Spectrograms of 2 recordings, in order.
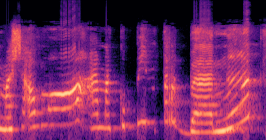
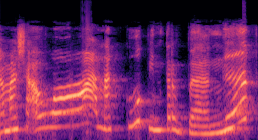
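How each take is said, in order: First: Higher admiring exclamation, slow praise after; mother praising a busy toddler; praising child. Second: Proud parent cooing praise; praising child. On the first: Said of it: "kita bisa mengucapkan". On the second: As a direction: gush over the child's good work. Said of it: "memberikan reward ya". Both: Shown as a demonstration.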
